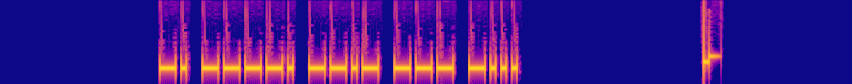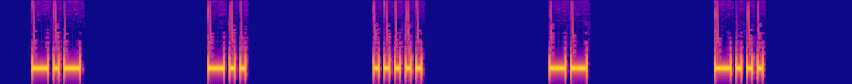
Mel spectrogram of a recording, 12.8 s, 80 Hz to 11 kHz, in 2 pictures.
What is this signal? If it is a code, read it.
Morse code, heard as a keyed tone, about 30 wpm, spaced as for 13 wpm, 700 Hz. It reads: N9QOB KD5MB
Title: USA Call Signs - 5 Characters - 8x Character Spacing - 30wpm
